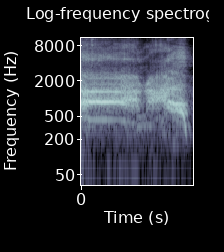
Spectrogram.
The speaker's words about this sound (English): Yeah, so you get the echo off the walls and stuff. Yeah. Mm-hmm. Mm-hmm. Oh, it's a terrible scream though. I don't like it.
